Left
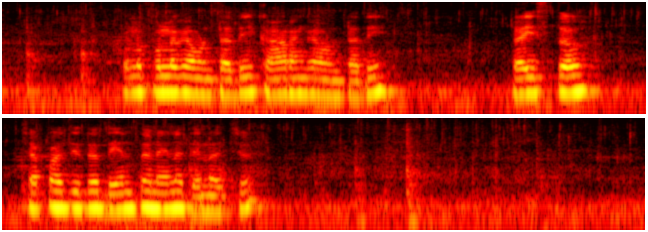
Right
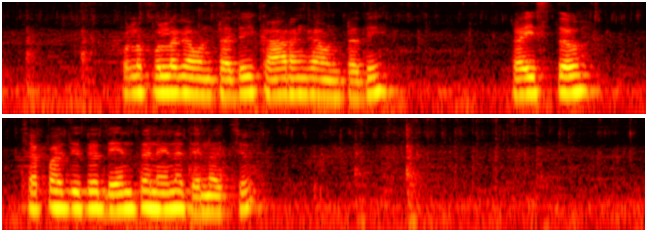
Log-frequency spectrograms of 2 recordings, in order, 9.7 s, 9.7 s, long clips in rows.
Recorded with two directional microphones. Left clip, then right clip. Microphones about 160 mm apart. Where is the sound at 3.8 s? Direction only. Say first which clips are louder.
Right 3 dB; 40° right (ahead or behind).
